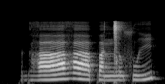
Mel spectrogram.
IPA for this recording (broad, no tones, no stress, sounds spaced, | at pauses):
ɡʱ aː ɦ aː p a ŋ͡ǀ ɪ sʷ i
